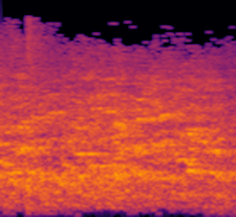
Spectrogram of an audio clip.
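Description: Boxing crowd at ringside: a steady din of many overlapping voices talking and calling out, echoing in a large hall.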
